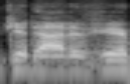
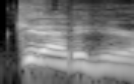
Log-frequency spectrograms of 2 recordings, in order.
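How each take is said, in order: First: It sounds like put-on sad drunkenness. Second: It sounds hurt.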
